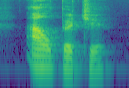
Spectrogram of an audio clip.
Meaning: diminutive of aalput
- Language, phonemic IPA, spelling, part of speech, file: Dutch, /ˈalpʏtcə/, aalputje, noun, Nl-aalputje.ogg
